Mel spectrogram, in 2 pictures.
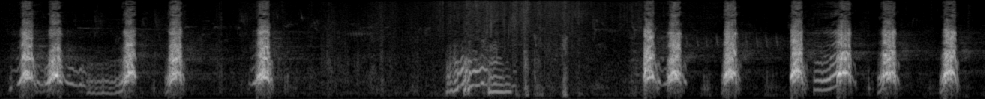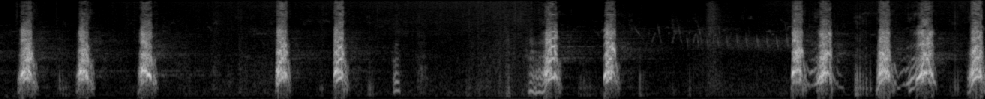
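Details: A Jack Russell Terrier confronting a snake barks sharply and insistently in rapid bursts while people urge it on in between.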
